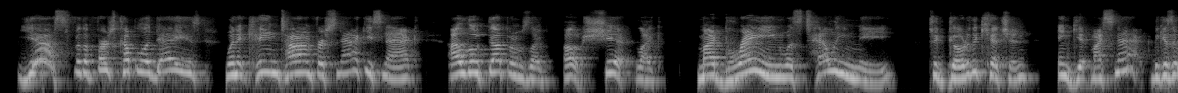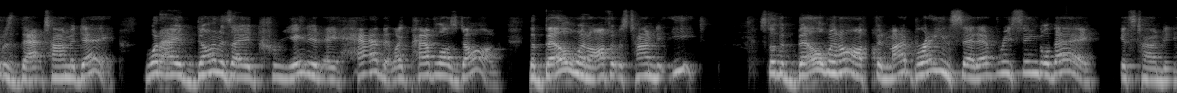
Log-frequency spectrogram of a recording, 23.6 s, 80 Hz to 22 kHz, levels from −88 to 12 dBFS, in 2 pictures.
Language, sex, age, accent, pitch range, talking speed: English, male, 30-49, American, 195-265 Hz, 205 wpm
